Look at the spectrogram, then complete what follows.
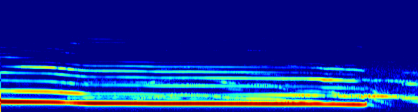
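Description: Gray wolf giving one long, low-throated howl that steps down slightly in pitch about a second in, holds, then slides down and fades near the end.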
